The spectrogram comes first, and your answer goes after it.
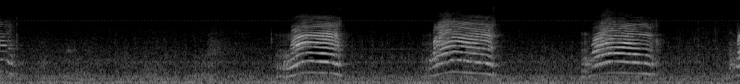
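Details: Domestic cat Coco, busy with cat grass indoors, meows three times at steady intervals of roughly one and a half seconds, each call arched and harmonic-rich, rising then falling.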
